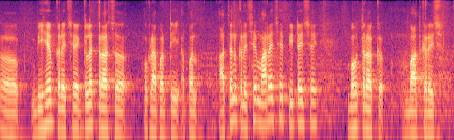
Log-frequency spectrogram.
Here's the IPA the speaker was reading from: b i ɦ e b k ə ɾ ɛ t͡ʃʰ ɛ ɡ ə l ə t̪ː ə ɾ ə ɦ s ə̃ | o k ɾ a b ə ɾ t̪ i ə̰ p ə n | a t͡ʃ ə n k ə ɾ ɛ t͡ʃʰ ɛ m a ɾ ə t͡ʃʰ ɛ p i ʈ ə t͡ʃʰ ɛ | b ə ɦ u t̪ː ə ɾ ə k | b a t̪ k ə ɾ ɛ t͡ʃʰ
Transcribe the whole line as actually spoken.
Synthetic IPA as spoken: b i ɦ e b k ə ɾ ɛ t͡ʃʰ ɛ ɡ ə l ə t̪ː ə ɾ ə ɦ s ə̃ | o k ɾ a p ə ɾ t̪ i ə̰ p ə n | a t͡ʃ ə n k ə ɾ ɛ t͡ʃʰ ɛ m a ɾ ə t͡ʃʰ ɛ p i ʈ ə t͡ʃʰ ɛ | b ə ɦ u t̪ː ə ɾ ə k | b a t̪ k ə ɾ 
